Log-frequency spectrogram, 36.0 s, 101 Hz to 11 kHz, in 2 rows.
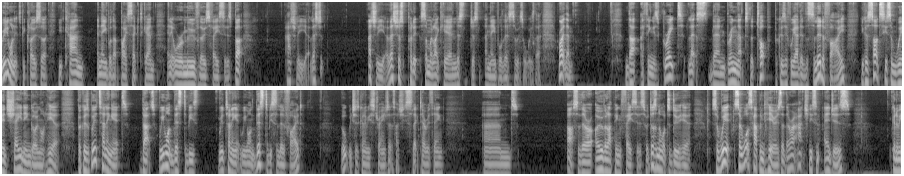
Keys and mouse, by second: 0.0 y, 0.9 click, 2.0 click, 3.6 g, 3.8 y, 8.8 click, 10.0 Tab, 10.8-11.2 middle drag, 11.2 z, 11.8 middle click, 15.9 click, 16.7 z, 17.3 z, 18.0-19.5 middle drag, 21.1 click, 22.3 click, 22.7 middle click, 23.6 click, 23.9-25.0 middle drag, 25.2 Tab, 25.6 middle click, 27.3 middle click, 30.2-32.1 middle drag, 32.1 m, 32.6 ctrl+z, 33.2-35.9 typing, 34.0 click, 35.7 right click.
